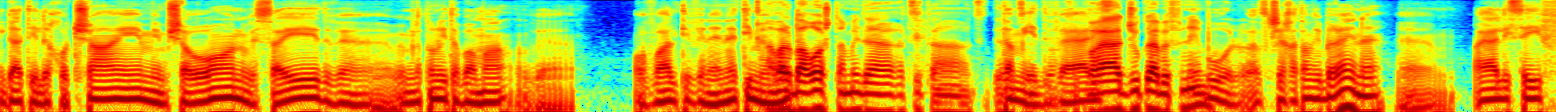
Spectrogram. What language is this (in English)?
Hebrew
